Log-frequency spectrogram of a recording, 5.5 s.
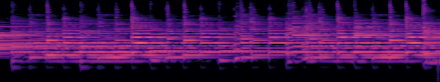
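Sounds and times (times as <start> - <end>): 
trap beat with guitar: 0.2 - 5.5.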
